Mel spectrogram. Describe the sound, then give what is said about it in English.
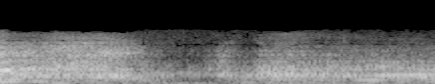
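A Bentley's engine roars loudly, dips briefly, then revs up again as the car pulls away to follow another car, a steady rumbling drone with no voices. “Follow that car. Quick, hurry.”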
